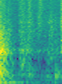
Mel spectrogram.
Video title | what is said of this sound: Colis Elsass Body RC !.. | ça sonne quand même costaud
